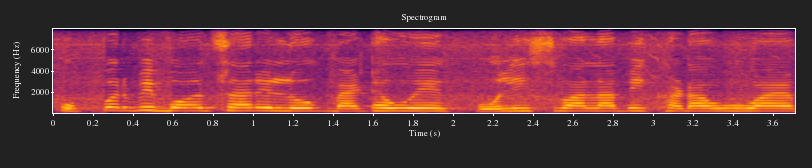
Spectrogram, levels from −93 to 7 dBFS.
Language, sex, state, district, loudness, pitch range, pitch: Hindi, female, Chhattisgarh, Balrampur, -12 LUFS, 245-275 Hz, 255 Hz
